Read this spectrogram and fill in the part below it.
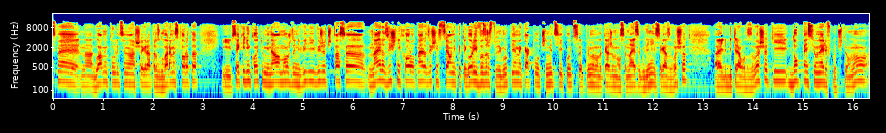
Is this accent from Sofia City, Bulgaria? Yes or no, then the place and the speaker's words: no; Varna, Varna Province, Bulgaria; аз живея във Варна и съм роден във Варна. И съм роден в краен квартал, в Аспарухово, израснах в друг краен квартал.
